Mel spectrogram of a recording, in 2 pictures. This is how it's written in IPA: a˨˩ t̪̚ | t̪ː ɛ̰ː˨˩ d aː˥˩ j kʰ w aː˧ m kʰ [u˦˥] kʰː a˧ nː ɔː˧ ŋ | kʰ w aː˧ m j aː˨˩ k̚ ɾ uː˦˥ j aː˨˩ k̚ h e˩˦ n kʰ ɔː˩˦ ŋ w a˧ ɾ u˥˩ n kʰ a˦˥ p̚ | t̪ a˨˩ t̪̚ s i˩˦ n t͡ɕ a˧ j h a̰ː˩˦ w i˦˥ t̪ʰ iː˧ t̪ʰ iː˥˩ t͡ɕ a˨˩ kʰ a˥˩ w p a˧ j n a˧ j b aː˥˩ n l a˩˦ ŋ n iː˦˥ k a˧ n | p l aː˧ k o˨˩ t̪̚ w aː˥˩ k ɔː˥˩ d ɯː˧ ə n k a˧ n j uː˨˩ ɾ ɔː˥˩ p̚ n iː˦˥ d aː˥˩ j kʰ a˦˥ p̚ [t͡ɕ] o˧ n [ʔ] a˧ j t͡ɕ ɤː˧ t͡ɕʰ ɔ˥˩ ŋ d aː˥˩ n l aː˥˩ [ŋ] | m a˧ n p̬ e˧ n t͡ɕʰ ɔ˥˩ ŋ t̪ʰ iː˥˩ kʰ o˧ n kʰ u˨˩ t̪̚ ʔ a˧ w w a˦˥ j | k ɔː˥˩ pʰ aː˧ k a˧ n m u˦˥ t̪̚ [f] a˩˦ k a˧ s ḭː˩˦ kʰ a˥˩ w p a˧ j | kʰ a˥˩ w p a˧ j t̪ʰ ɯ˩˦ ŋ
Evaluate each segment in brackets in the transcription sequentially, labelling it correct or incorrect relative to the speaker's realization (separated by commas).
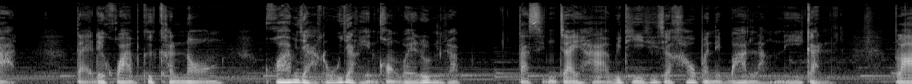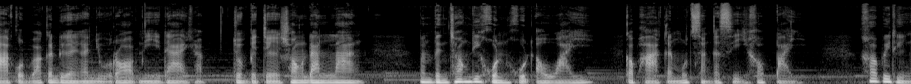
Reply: incorrect, correct, incorrect, correct, incorrect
